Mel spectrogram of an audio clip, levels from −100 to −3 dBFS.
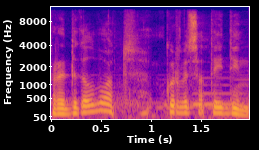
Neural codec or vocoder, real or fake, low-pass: none; real; 10.8 kHz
